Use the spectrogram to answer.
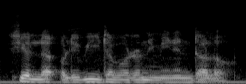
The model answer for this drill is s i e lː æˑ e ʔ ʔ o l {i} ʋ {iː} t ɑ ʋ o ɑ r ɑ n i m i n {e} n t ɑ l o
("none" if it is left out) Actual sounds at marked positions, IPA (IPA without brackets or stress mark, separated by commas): i, iː, e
